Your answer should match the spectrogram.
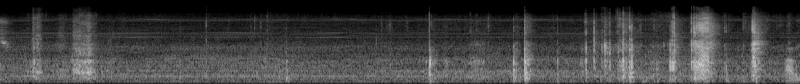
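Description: Cardboard egg case being handled and opened: a hand rubs across the cardboard, there are a few sharp clicks near the middle, and then a burst of scraping and tearing of cardboard near the end.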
